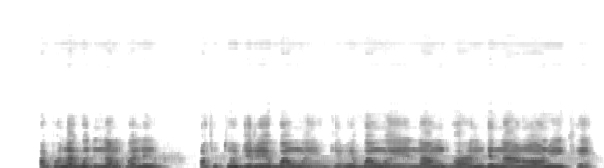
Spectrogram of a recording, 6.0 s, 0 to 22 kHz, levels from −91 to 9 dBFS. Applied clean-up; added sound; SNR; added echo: none; none; none; none.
